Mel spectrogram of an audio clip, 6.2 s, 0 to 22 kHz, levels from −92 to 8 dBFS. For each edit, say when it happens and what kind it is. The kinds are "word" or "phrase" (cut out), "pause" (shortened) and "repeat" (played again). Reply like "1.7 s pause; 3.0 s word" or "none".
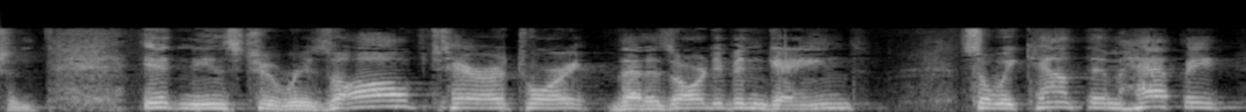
2.2 s word

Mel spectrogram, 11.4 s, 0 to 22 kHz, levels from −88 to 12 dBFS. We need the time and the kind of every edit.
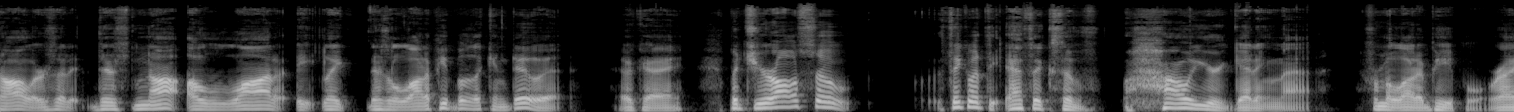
none

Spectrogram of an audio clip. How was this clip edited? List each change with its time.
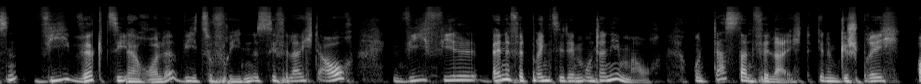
1.3 s word; 8.2 s word

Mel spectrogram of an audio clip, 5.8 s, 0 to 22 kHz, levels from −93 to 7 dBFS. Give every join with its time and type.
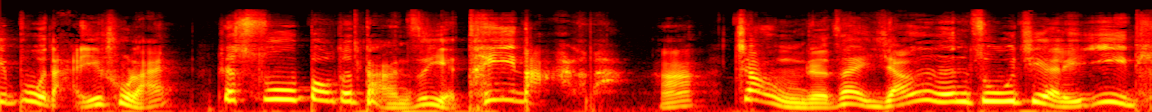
1.0 s pause; 3.6 s pause

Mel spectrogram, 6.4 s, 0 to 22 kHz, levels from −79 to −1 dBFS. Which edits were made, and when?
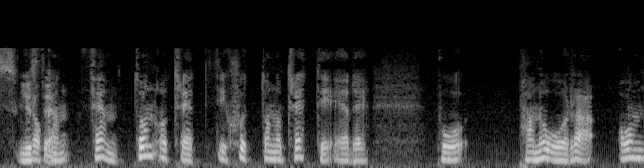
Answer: none

